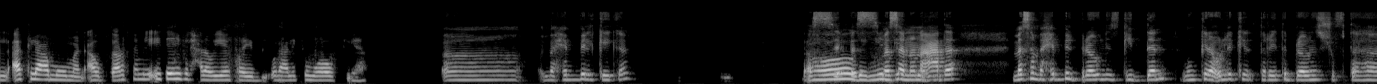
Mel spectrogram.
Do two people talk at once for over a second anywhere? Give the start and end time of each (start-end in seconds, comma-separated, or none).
8.1-9.4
